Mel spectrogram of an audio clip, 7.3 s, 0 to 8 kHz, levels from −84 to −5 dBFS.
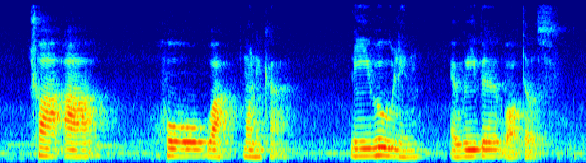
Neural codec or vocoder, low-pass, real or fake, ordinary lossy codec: codec, 16 kHz, 8 kbps, FunCodec, trained on Chinese and English, 25 frames a second; 7.2 kHz; fake; none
